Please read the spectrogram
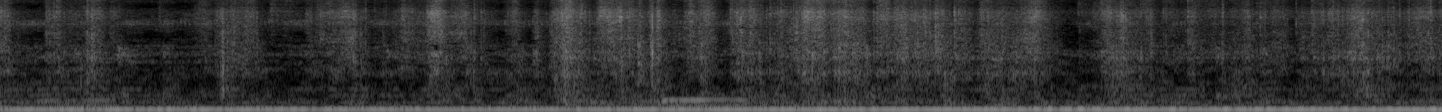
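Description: Red crepe paper rustling and crinkling softly as it is handled and gathered by hand, over a steady low electrical hum.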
